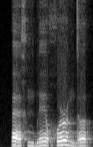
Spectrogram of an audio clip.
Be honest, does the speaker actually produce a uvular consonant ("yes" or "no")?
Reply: yes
